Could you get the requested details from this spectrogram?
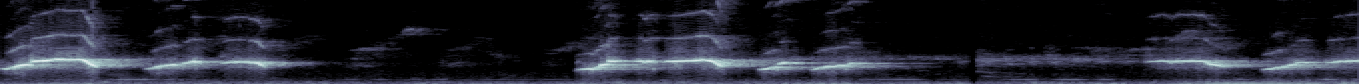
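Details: White-rumped shama song meant to make a quiet bird sing: three rich warbled whistle phrases separated by pauses, with a faint low hum underneath.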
